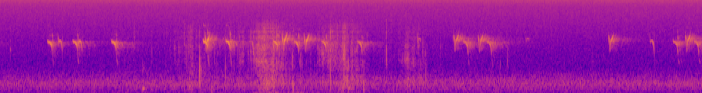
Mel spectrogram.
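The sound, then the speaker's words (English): A wild bird, apparently a male, sings a run of short, high, downward-slurred chirps in repeated song phrases over a steady low background rumble, with a brief burst of rustling thumps partway through. “Wild bird.”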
